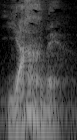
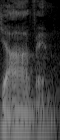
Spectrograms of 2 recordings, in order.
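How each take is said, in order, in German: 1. Der Name wird mit hartem Ch-Laut gesprochen. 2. Der Name wird ohne Ch-Laut gesprochen. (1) "Was definitiv falsch ist" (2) "Es gibt kein Ch in diesem Namen. Es ist"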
